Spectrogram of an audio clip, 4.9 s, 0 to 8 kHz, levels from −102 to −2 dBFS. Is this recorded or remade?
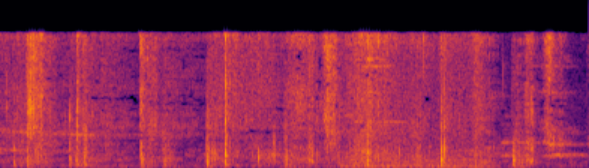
recorded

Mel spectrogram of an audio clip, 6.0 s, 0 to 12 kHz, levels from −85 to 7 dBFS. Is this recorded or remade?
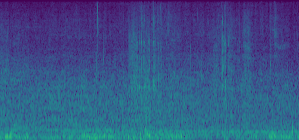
recorded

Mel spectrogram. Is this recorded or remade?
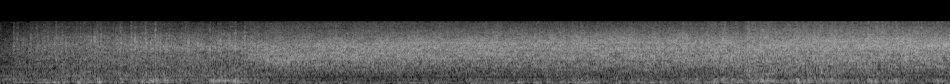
remade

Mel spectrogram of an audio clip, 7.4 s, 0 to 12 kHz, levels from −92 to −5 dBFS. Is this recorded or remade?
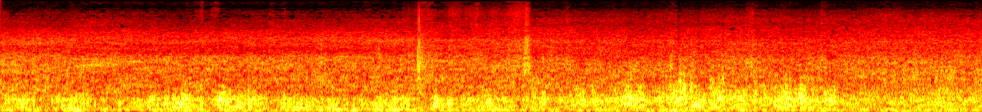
recorded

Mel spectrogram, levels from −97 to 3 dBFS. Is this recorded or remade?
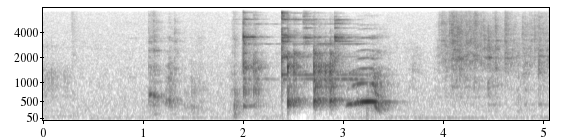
recorded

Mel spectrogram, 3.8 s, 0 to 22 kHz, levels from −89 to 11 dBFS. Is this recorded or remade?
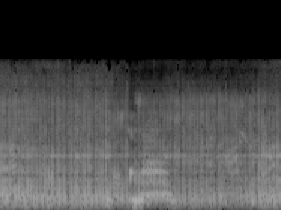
remade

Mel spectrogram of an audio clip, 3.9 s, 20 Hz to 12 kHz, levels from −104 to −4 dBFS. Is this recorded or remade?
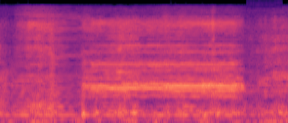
remade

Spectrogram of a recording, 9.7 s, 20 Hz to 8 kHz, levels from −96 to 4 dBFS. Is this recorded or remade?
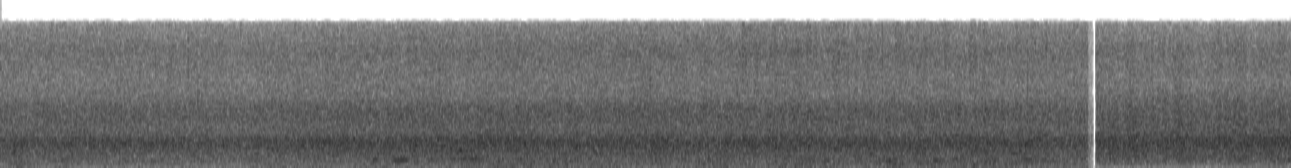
recorded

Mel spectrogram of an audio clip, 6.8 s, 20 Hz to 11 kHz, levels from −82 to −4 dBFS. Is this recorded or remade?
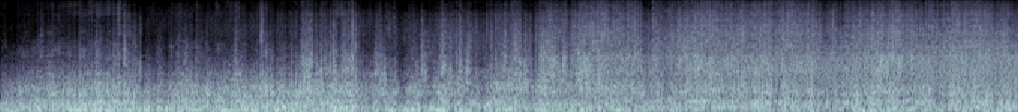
recorded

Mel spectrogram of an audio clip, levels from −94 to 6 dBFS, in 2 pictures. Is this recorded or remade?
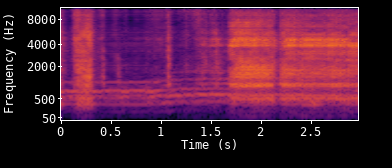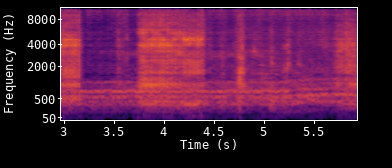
remade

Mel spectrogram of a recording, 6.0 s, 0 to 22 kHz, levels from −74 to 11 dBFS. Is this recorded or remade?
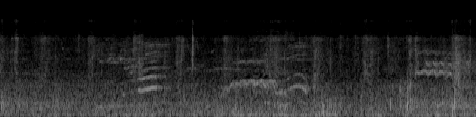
remade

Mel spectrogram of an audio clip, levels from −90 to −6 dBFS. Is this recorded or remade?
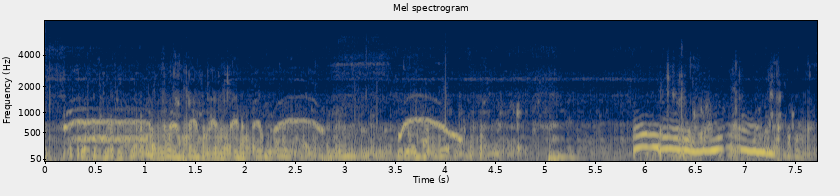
remade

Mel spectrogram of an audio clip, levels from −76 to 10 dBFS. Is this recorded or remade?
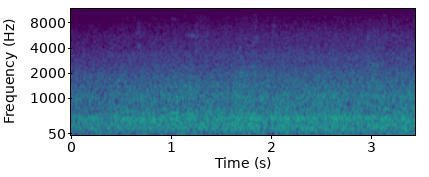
recorded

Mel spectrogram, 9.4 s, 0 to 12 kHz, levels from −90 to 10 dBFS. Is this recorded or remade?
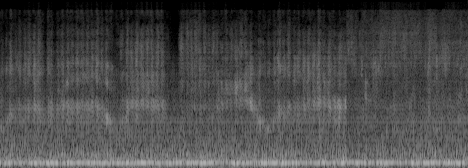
remade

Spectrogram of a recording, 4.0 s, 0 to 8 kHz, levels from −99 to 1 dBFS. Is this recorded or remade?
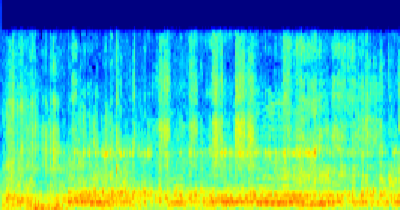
recorded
